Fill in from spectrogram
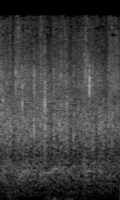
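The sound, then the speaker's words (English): An audience claps hands together, a dense, steady patter of many overlapping claps forming continuous applause at moderate volume, with no voices standing out. “Come on, clap your hands.”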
